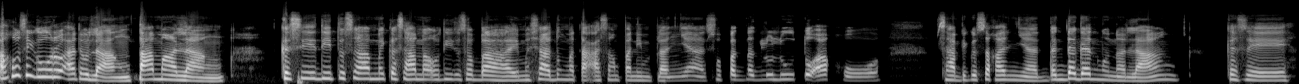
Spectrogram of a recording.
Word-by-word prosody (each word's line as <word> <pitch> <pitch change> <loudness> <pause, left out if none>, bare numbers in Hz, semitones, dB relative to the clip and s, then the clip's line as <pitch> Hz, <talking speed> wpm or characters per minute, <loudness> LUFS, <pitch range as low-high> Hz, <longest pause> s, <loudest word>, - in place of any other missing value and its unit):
Ako 410 +2 +5
siguro 350 -5 +4
ano 245 0 +2
lang, 165 -7 +4 0.2
tama 230 -1 +5
lang. 165 -6 +2 0.6
Kasi 280 0 +4
dito 275 +1 -1
sa 260 -2 +2
may 255 0 -4
kasama 235 -3 +1
ko 220 - -5
dito 235 -1 -8
sa 230 -1 -4
bahay, 195 -3 +1
masyadong 220 +2 -1
mataas 195 -2 -3
ang 205 -1 -11
panimpla 185 -3 -4
niya. 190 +1 -7
So 220 -2 -9
'pag 225 -1 -2
magluluto 230 +1 -6
ako, 180 -4 -4 0.6
sabi 205 -2 -1
ko 215 0 -4
sa 235 - +2
kanya 210 -5 -2
dagdagan 230 +6 +1
mo 215 - -7
nalang, 180 +4 -2 0.5
kasi 190 -4 -2
215 Hz, 150 wpm, -17 LUFS, 190-235 Hz, 0.6 s, Ako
